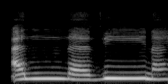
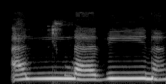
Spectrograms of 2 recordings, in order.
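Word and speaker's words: ٱلَّذِينَ: Yang betul adalah digabung, di baca terus alladzina ya langsung alla di huruf lamnya dialirin alla ya. Huruf lam ini juga sama dia sifatnya bainiah mengalir sedikit ya. Alla alla ya. Jadi, jadi dialirin alladzina ya biar enggak ada jeda kita alirin. Alladzina yang ini juga sama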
